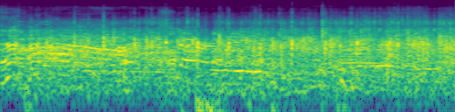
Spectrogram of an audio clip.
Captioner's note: laughter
